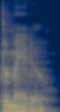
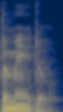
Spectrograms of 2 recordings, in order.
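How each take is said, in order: First: It is said in an American accent. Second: It is said in an Indian accent. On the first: "In American accent is called tomato"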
